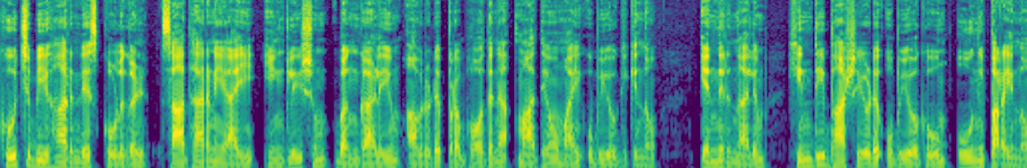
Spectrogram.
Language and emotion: Malayalam, neutral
